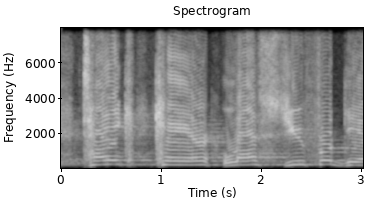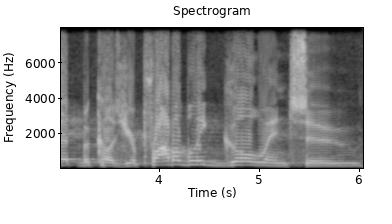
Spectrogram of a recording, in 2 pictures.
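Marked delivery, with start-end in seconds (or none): 0.0-3.2 very slow, deliberate, clearly enunciated word-by-word delivery. Quoting a scripture warning to listeners, very slowly and clearly. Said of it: "Let me say this very slowly and very clearly".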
